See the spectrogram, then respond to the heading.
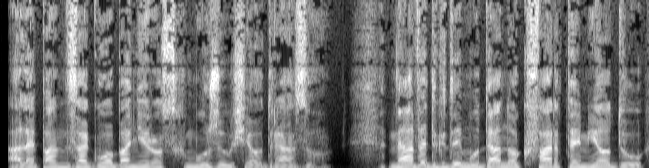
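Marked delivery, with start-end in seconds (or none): none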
